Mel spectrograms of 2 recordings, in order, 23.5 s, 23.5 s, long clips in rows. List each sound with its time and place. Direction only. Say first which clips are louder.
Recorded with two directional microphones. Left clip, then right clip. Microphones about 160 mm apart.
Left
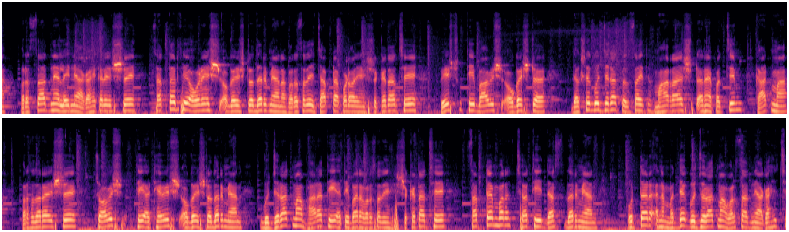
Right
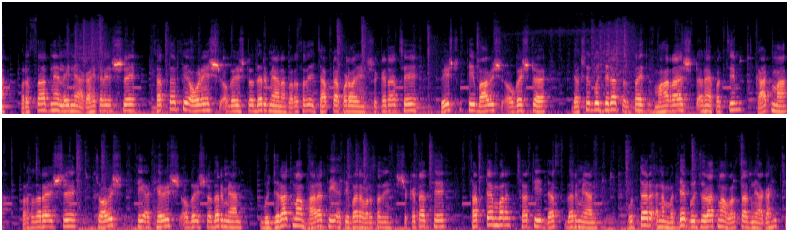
0.0 s speech: left 5 dB; 25° left (ahead or behind)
